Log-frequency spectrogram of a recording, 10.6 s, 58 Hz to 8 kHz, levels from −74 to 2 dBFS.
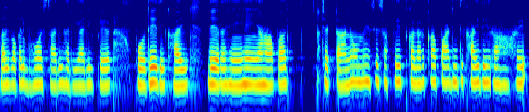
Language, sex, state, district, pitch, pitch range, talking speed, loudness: Hindi, female, Maharashtra, Nagpur, 200 Hz, 195-215 Hz, 135 wpm, -25 LUFS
